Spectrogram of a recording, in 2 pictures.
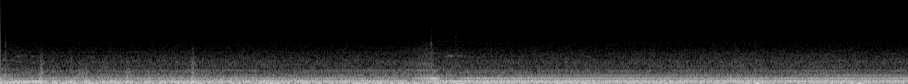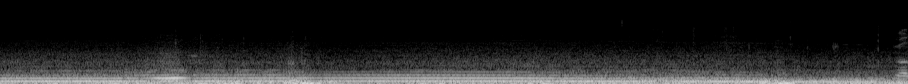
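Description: The engine of an EQT Stage 1 tuned VW Mk8 GTI drones at a steady low pitch from inside the car, with slight shifts in revs over a continuous rumble.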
